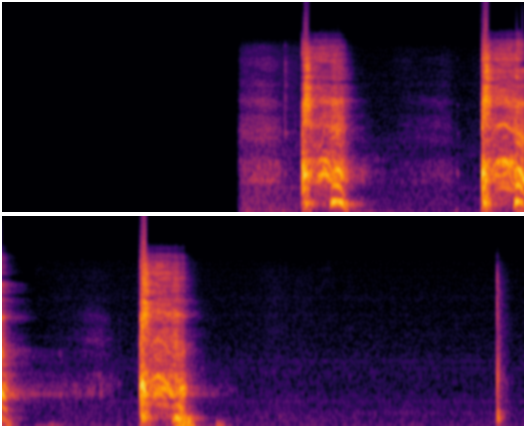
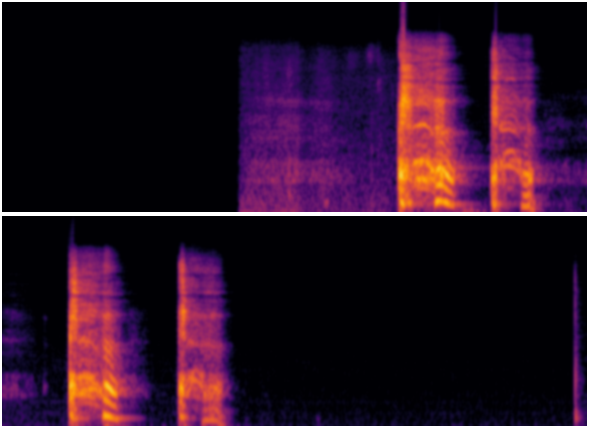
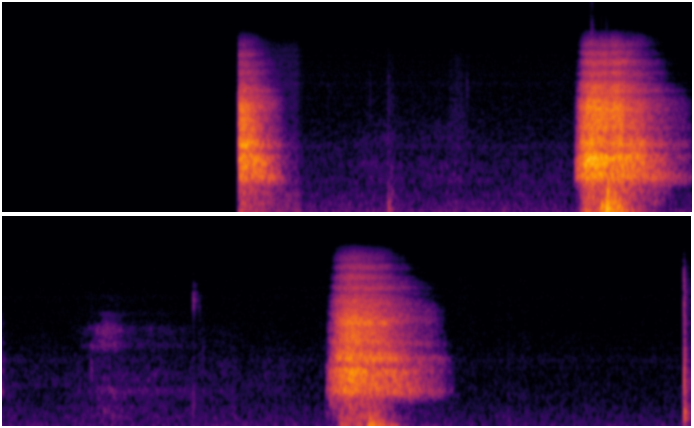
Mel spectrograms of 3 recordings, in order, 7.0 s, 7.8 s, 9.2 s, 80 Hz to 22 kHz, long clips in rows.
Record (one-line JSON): {"three_cough_length": "7.0 s", "three_cough_amplitude": 26028, "three_cough_signal_mean_std_ratio": 0.29, "cough_length": "7.8 s", "cough_amplitude": 26028, "cough_signal_mean_std_ratio": 0.27, "exhalation_length": "9.2 s", "exhalation_amplitude": 25384, "exhalation_signal_mean_std_ratio": 0.27, "survey_phase": "alpha (2021-03-01 to 2021-08-12)", "age": "45-64", "gender": "Female", "wearing_mask": "No", "symptom_none": true, "smoker_status": "Ex-smoker", "respiratory_condition_asthma": false, "respiratory_condition_other": false, "recruitment_source": "REACT", "submission_delay": "1 day", "covid_test_result": "Negative", "covid_test_method": "RT-qPCR"}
